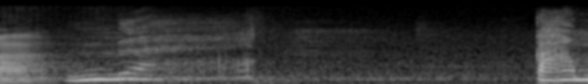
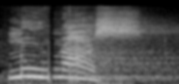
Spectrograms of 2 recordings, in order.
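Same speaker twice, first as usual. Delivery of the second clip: high, loud smug "lunas"; husband brags his wife is paid off, high and loud; mock husband; 11 semitones higher, 8 dB louder than usual. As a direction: punch "lunas" like a debt settled.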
